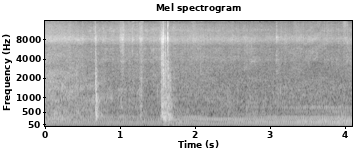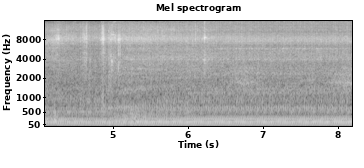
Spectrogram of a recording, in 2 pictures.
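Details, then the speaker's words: 2006 Chevy Equinox after muffler replacement, exhaust clamps tightened: after a few key clinks the engine settles into a smooth, even idle with a low, steady exhaust tone and no leak puffing, then gets a throttle blip; normal exhaust note. "Grab the gas. I'll take that any day of the week."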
